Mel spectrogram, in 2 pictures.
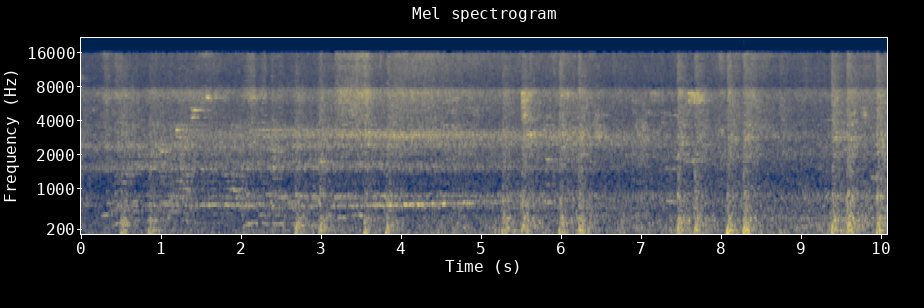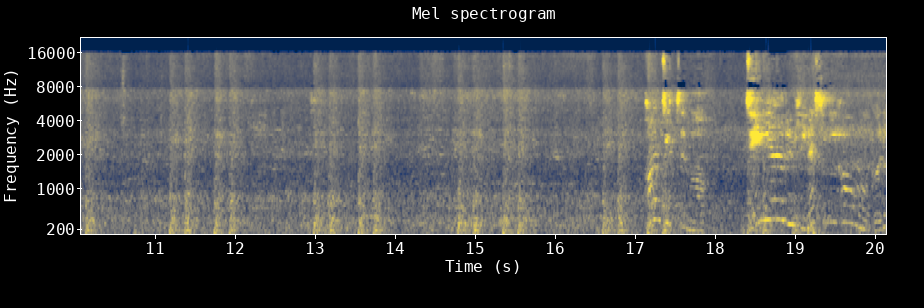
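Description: An E233 series train pulls away from platform 12 at Shinjuku Station, wheels clattering in a rhythmic clickety-clack with occasional squeals, while a voice makes announcements over it.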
